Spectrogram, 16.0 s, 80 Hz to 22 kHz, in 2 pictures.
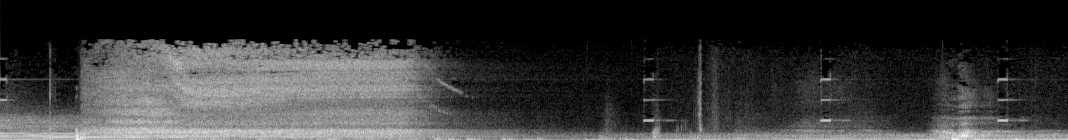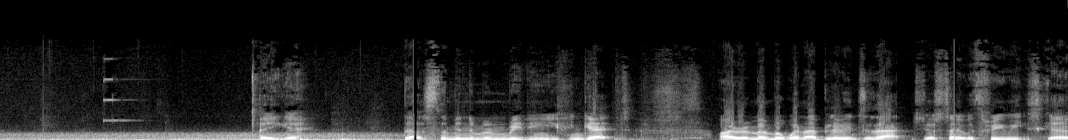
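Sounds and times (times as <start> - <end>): breath blown into mouthpiece: 0.6 - 3.5
low hum: 0.7 - 12.2.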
